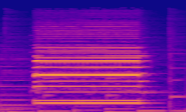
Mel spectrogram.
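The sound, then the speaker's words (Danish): A loud, sustained car horn blares for about a second from the car behind an old car waiting at a car wash, a steady harmonic honk cutting sharply over a low idling engine rumble that continues before and after. “og det er bilen bag ved ham, som dytter af ham.”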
